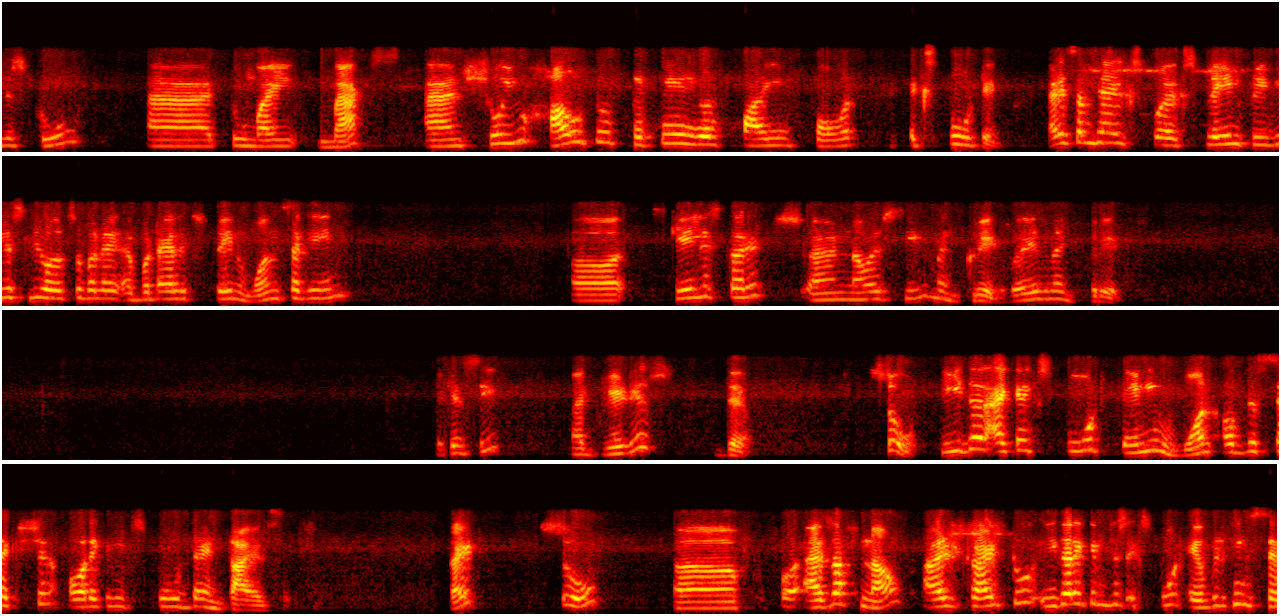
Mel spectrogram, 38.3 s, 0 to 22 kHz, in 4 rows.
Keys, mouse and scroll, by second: 0.2 click, 2.3 click, 3.4 click, 8.3 alt+middle click, 9.0 alt+click, 10.1 alt+middle click, 11.0 middle click, 12.2 alt+middle click, 14.3 middle click, 14.8 middle click, 15.7 alt+middle click, 16.3 middle click, 16.6 middle click, 16.9 alt+middle click, 18.0 click, 19.1 middle click, 19.6 F4, 22.6 alt+middle click, 24.0 alt+middle click, 26.1 middle click, 34.6 alt+middle click, 35.0 middle click, 36.0 alt+middle click, 36.6 middle click.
